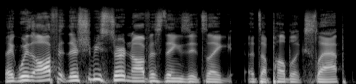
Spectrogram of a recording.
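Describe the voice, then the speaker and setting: A man's voice: mid-range voice, expressive, a little fast, no echo, clean studio sound. A man co-hosting a podcast in casual comedic chat, joking and reading out listener submissions. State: voice recently shot from shouting. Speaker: podcast co-host.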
